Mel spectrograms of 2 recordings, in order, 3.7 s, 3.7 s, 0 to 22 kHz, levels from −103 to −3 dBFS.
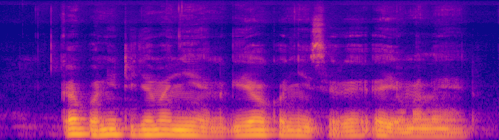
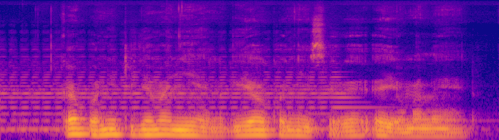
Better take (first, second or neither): first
